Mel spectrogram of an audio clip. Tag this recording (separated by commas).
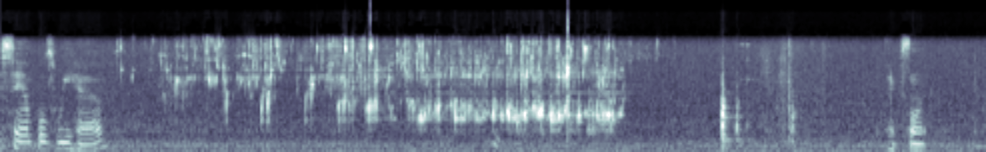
Speech, Liquid, inside a small room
